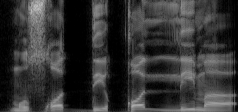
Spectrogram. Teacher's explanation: صاد کو موٹا ادا کریں گے، قاف کو بھی موٹا ادا کریں گے، اور یہاں نون تنوین کا ادغام ہے، بلا غنہ، غنہ نہیں کریں گے۔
